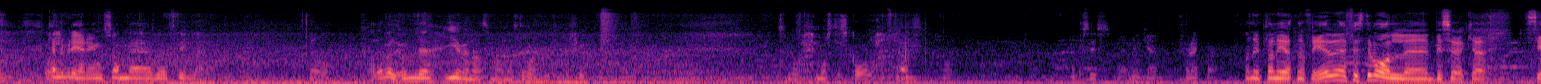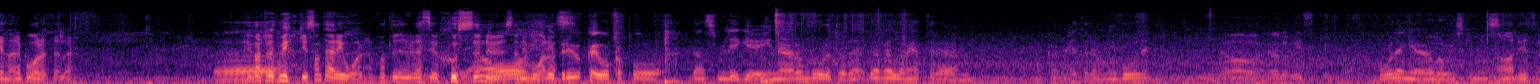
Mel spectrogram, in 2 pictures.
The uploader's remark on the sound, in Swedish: Vi träffade grundarna till The Beer Factory från Leksand ute i deras charmiga beer garden. Att spela in podd utomhus har sina utmaningar, därav lämnar ljudkvaliteten tidvis något mer att önska.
